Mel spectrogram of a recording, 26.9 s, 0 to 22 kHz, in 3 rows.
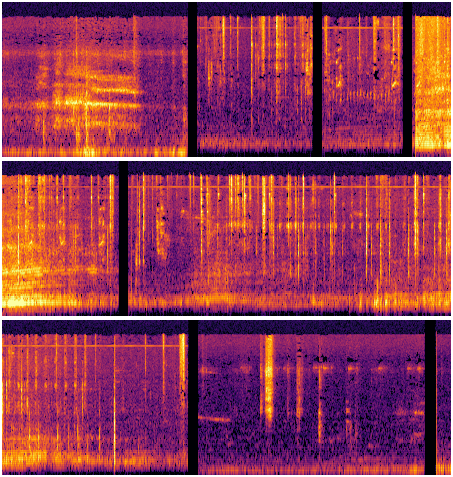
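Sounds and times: screwdriver clicks and scrapes: 9.2 - 20.0.

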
